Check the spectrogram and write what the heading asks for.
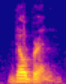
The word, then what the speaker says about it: Dobrin: So on this edition I get a chance to meet one of my good friends here Doorin. Am I pronouncing that correctly?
